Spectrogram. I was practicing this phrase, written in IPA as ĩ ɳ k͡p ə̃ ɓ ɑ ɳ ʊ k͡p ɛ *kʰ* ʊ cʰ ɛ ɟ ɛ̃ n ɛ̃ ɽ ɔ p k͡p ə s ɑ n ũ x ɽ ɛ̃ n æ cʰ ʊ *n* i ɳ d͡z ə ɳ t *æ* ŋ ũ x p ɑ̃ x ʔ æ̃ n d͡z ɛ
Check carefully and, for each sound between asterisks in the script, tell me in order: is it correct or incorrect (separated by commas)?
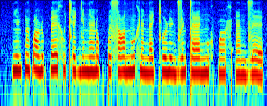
incorrect, incorrect, correct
